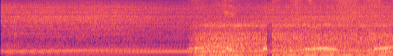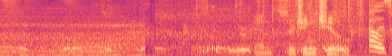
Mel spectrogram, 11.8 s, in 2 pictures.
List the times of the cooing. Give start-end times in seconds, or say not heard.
2.8-11.6.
